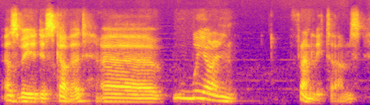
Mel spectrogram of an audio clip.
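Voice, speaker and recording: A man improvising as a player in a tabletop game, speaking politely and haltingly. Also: mid-range voice, sing-song, dark tone, dull audio. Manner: hesitant, halting, polite phrasing. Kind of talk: improvised in-character game talk.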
